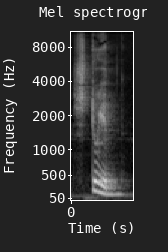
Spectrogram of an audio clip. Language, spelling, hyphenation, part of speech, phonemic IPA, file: Dutch, stoeien, stoe‧ien, verb, /ˈstuiə(n)/, Nl-stoeien.ogg
- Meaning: 1. to fight in a playful way 2. to romp (to play roughly or energetically)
